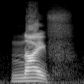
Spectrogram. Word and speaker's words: knife: Now letter K, letter K is always silent when it comes before an N and at the beginning of a word. No, is not a kno. Knife, knee, knowledge, knock, not.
